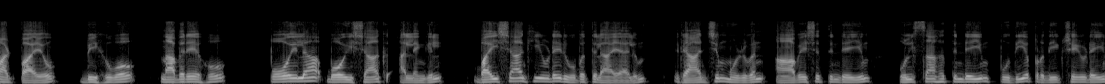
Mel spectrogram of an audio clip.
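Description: Speech clip with 4-bit ADPCM compression running throughout: each sample is coded as a coarse 4-bit step from a prediction, leaving gritty, level-following hiss on louder passages and smeared attacks where the step size lags. The heavy damage and nothing above 7.7 kHz point to 64 kbps at a 16 kHz sample rate.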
